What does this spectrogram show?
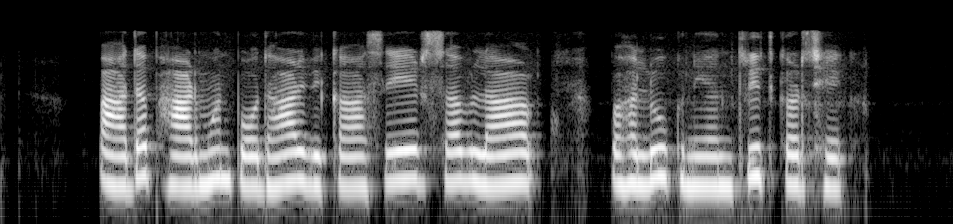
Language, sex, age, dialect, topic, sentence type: Magahi, female, 18-24, Northeastern/Surjapuri, agriculture, statement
